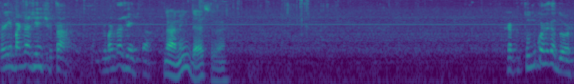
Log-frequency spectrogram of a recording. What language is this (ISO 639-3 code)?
por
